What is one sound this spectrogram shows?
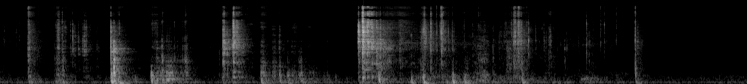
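A plastic sheet crinkles and rustles as it is handled.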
